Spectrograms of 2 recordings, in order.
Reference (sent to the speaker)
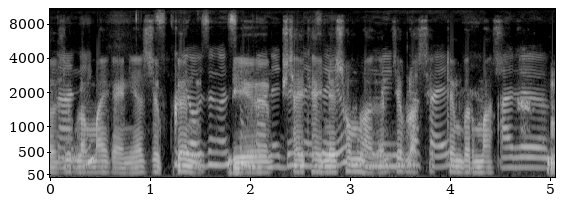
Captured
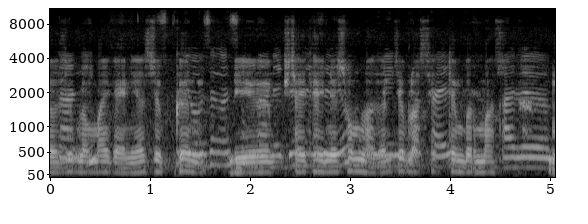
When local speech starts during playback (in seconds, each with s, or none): none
